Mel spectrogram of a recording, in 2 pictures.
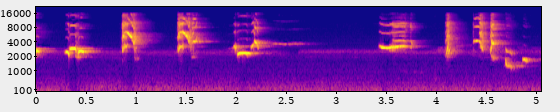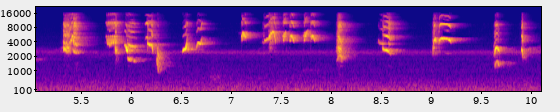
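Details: Oriental magpie-robin song for provoking other magpie-robins to answer: loud sharp chirps and downslurred whistles delivered in irregular, fairly fast bursts, some raspy twittering phrases, faint steady tone in the background.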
